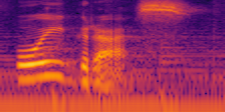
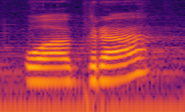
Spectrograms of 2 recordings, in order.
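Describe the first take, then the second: First: The final S of gras is pronounced. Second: The final S of gras is silent. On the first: The speaker calls it wrong. "they would probably pronounce this as foie gras" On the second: The speaker calls it right. "You have to pronounce it as foie gras with S being silent"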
